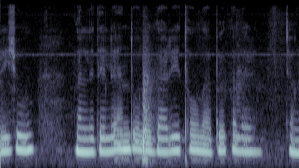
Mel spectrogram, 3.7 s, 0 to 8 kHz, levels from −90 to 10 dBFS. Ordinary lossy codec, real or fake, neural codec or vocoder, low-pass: none; real; none; 7.2 kHz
